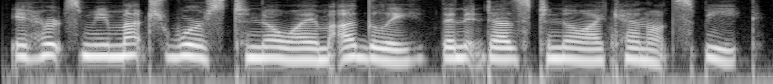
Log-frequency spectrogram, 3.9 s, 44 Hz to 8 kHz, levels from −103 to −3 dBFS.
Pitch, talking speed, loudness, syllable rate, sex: 215 Hz, 280 wpm, -17 LUFS, 5.7 syllables/s, female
